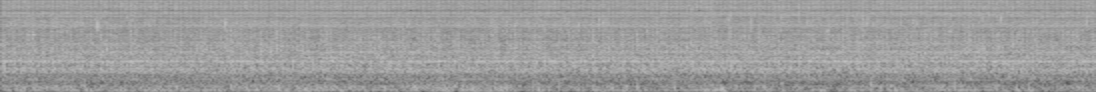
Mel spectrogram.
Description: This is how my outboard is running on idle. Usually, this sneezing is more frequent, however, this time happened only once.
